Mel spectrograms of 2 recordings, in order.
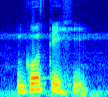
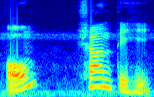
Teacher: বাক্যের শেষে যদি বিসর্গ থাকে তাহলে পুরো হ এর মত উচ্চারণ হয়। এবং বিসর্গর আগের বর্ণ যে কার চিহ্ন বহন করে বিসর্গ যে হলো এই হও সেই কার চিহ্ন বহন করে।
